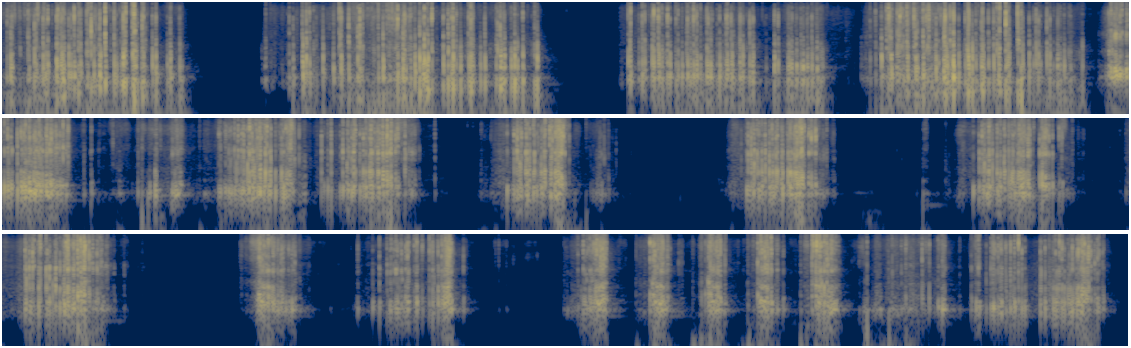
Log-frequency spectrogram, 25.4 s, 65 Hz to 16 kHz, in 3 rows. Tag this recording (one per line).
Foley
hairbrush
hygiene
morning-routine
onesoundperday2018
